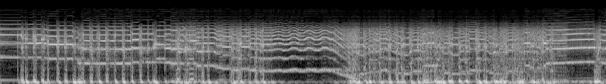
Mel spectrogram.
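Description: Heavy metal mix of high-gain electric guitars through the MegaFuzzie RedFire amp simulator, modelled on a Mesa/Boogie Dual Rectifier. A distorted lead guitar holds sustained notes with a wide vibrato about three seconds in, then slides down in pitch, over fast chugging rhythm guitars and drums.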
